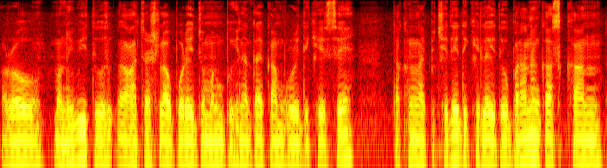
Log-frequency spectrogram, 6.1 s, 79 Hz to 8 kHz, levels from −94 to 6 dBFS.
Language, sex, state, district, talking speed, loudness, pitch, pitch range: Nagamese, male, Nagaland, Kohima, 275 wpm, -18 LUFS, 85 Hz, 85-90 Hz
